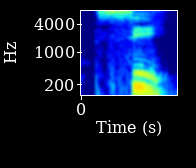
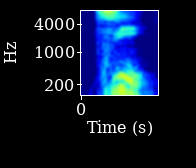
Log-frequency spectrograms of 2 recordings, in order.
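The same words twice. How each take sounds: First: The syllable starts with a plain s sound. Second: The syllable starts with a ts sound. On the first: The speaker calls it wrong. "Es muy fácil irnos a, a pronunciar sí" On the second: The speaker calls it right. "cuando realmente es sí. Se mete una T antes de esa S"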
